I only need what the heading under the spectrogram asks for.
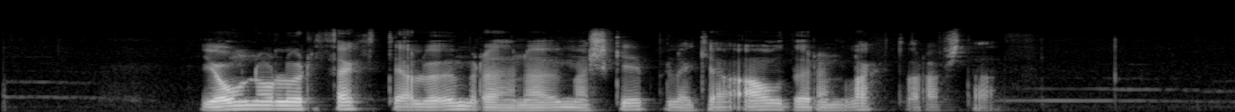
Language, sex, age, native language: Icelandic, male, 30-39, Icelandic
